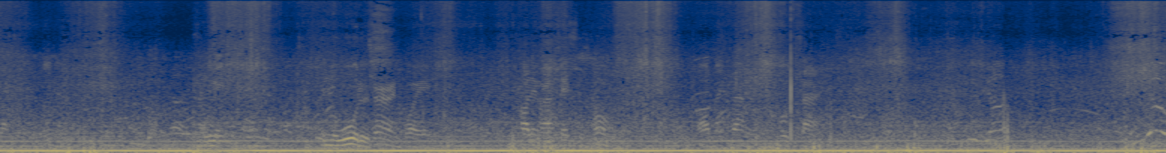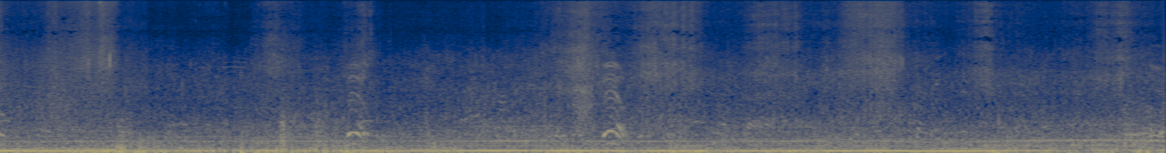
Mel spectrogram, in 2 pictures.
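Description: A boat's outboard motor running steadily at speed, a constant low drone, with water splashing irregularly against the hull.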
